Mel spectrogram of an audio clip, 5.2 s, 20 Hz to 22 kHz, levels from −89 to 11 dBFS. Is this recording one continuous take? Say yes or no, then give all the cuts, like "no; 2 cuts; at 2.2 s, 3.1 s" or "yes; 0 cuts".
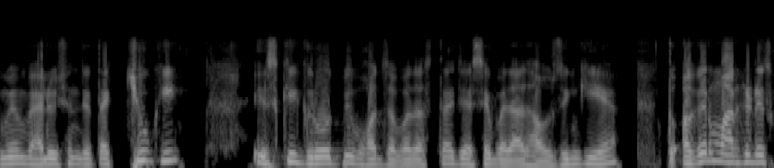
no; 1 cut; at 4.3 s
